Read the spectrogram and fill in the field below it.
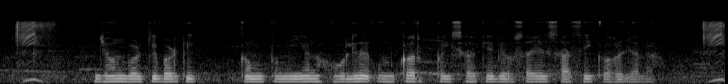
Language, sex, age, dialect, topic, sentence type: Bhojpuri, male, 25-30, Western, banking, statement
